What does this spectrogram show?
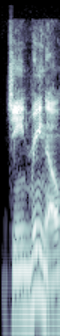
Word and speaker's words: Reno: like Leon the Professional Jean Reno pronounced like renal yes I do yes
